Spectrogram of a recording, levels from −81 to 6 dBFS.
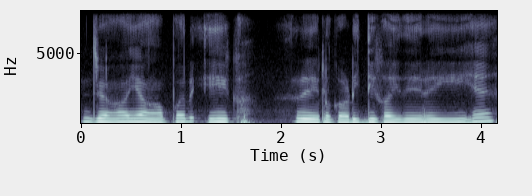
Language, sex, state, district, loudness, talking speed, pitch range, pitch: Hindi, female, Uttar Pradesh, Saharanpur, -12 LUFS, 145 wpm, 205-225 Hz, 215 Hz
